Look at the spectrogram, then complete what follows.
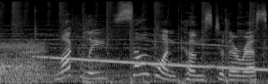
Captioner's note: siren wailing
